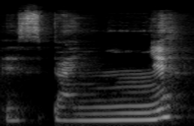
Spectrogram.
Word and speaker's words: Espagne: The GN sounds like that. Espagne, araignée, nye.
